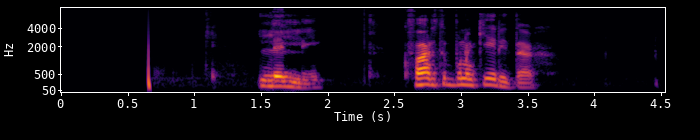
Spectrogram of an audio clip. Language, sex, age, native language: Icelandic, male, 20-29, Icelandic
